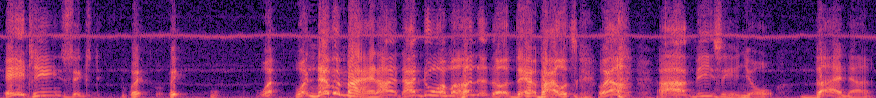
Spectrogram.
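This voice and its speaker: Radio play lead: a centenarian American yarn-spinner, spirited and folksy, bright gravelly voice, dramatic drawn-out delivery. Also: male voice, very high voice, wildly swooping pitch, heavily acted, low-quality recording. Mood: folksy, rambling. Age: older. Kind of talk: theatrical radio monologue, folksy oral storytelling.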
